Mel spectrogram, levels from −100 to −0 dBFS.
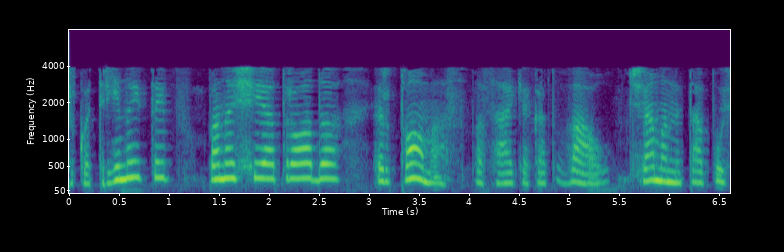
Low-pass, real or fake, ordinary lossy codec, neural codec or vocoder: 7.2 kHz; real; AAC, 16 kbps; none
